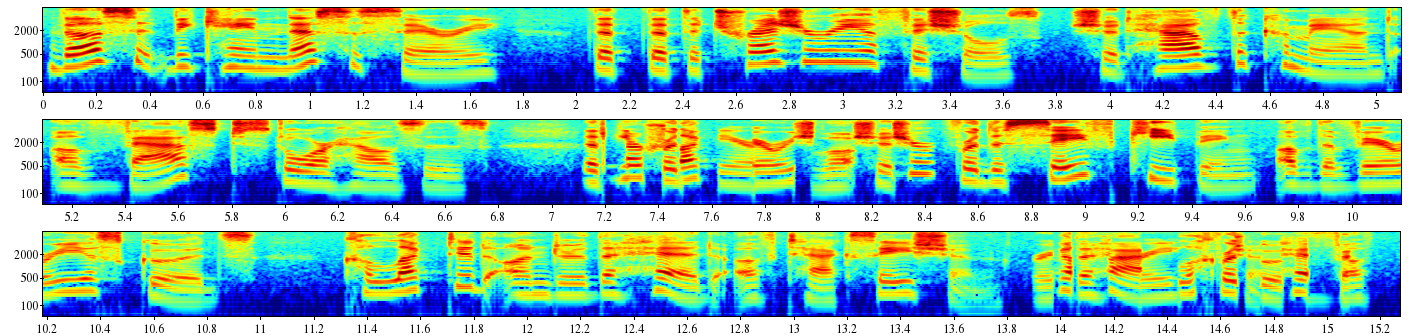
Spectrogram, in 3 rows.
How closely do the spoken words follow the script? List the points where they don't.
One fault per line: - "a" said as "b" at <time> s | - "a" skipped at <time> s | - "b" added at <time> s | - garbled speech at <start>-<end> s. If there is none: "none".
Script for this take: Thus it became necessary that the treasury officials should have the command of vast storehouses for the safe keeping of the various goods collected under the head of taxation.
- "that" added at 2.3 s
- garbled speech at 7.1-8.4 s
- garbled speech at 13.9-15.2 s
